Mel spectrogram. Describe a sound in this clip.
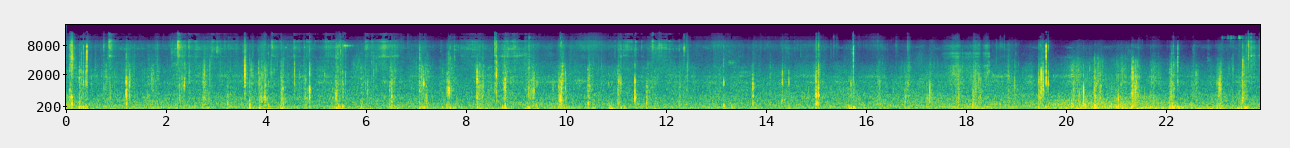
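Footsteps crunch on a dirt and gravel path.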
